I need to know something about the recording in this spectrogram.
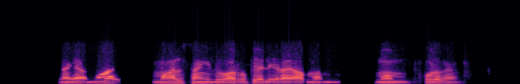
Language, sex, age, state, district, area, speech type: Hindi, male, 45-60, Madhya Pradesh, Seoni, urban, conversation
